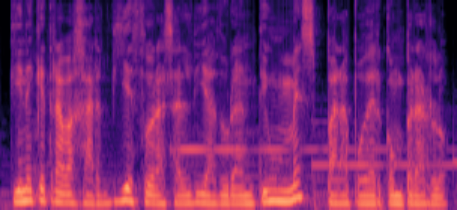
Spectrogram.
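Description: A man narrating a documentary podcast from a script in a measured, descriptive way. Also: mid-range voice, steady tone, a little mellow, soft background music.

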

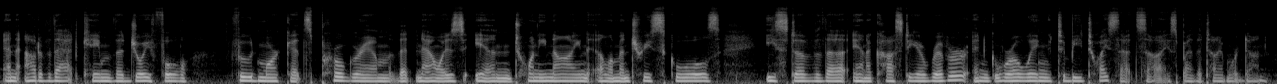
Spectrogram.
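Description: A nonprofit leader answers an interview question, building steady rhythmic lists. The voice is mellow and the sound is dry. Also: medium pitch, unhurried, dry recording.

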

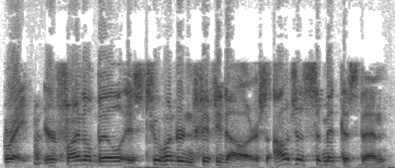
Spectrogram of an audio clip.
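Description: A man's voice: a little high, big pitch swings, brisk, bright, forceful tone. A man posing as a phone company caller, speaking in a scripted, repetitive sales-call manner over a garbled phone line that keeps breaking up.

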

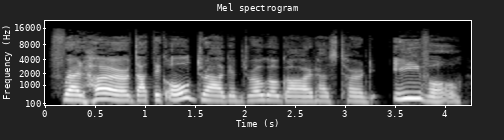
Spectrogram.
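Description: A woman voicing a silly, stubborn male unicorn who talks slowly. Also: medium pitch, dry recording, clean studio sound. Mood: gossipy. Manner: slow, dopey.

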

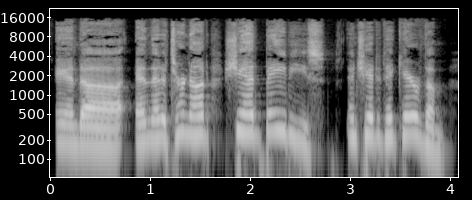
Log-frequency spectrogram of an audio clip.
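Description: A man with a high-pitched voice holds forth on a comedy podcast, sarcastic and foul-mouthed. He slips into mocking impressions of the people he is ridiculing. The sound is dry and close. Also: lively intonation, brisk, no echo. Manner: sarcastic, profane, mocks people in put-on voices. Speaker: podcast host.

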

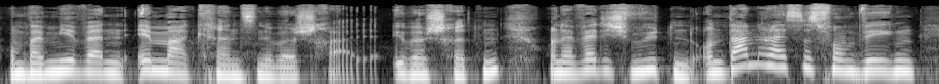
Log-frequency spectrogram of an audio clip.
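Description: A woman's voice: medium pitch, expressive, a little mellow, no echo. A woman co-hosting a podcast, telling stories in an emphatic, fiery way in casual chat. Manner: fiery storytelling, quick, emphatic. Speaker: podcast co-host.

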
